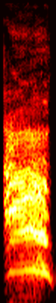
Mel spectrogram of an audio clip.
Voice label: death, dialogue; mohaa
